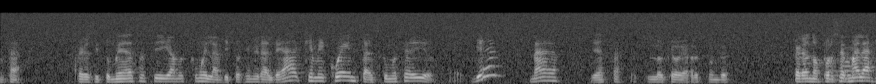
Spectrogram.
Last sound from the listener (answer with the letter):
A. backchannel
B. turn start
A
